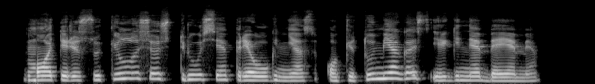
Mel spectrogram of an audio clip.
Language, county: Lithuanian, Šiauliai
